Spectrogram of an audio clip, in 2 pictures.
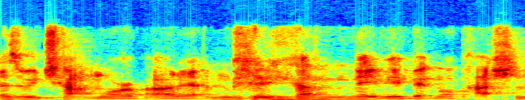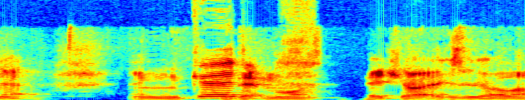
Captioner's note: laughter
